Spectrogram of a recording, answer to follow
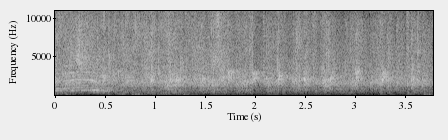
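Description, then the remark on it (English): A crowd at a show in Toronto applauds steadily, many hands clapping in a dense, continuous patter that stays loud throughout, with a few cheers or whoops mixed in near the start. “Give yourselves a round of applause for making it out.”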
